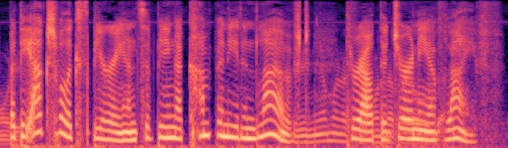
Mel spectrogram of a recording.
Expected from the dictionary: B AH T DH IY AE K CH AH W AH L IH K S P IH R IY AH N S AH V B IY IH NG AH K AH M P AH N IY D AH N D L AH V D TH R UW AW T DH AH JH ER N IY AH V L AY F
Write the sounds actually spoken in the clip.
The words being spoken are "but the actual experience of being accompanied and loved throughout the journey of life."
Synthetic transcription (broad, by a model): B AH T DH IY AE K CH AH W L IH K S P IH R IY AH N S AH V B IY IH NG AH K AH M P AH N IY D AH N L AH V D TH R UW AW T DH AH JH ER N IY AH V L AY F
